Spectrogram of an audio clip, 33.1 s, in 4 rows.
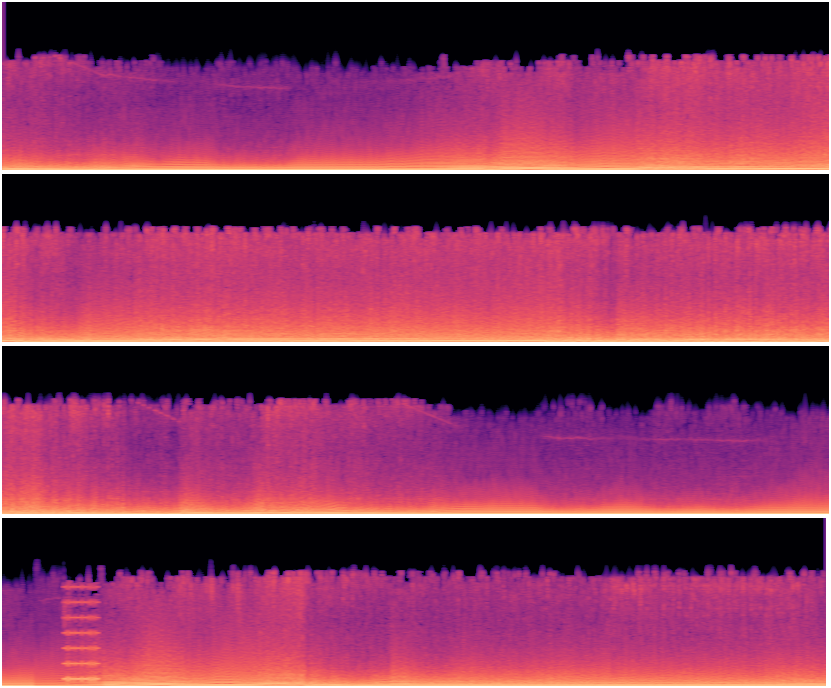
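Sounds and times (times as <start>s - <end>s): wind and road noise: 0.0s - 33.0s
sports car engine accelerating: 23.5s - 33.0s.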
